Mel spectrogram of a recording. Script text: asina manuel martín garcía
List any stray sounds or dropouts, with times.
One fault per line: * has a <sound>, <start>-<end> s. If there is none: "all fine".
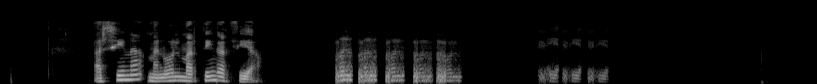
* has a laugh, 3.4-4.6 s
* has a laugh, 5.4-6.1 s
